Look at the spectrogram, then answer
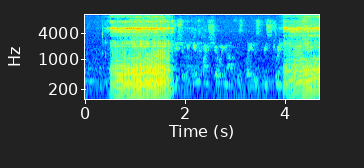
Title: Rhino snore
